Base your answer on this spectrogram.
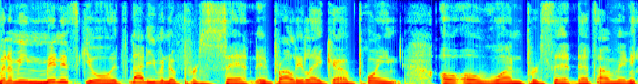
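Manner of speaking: heavy, exaggerated sarcasm. Joking about how few women are control freaks: laid-on-thick sarcasm.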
